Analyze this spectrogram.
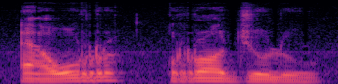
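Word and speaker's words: الرجل: together in el rogelu the lamb of alif lam assimilates itself first of all to the ra and then secondly we think of it and pronounce it as aur rajulu finally the two r's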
